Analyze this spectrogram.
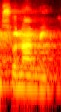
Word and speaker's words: tsunami: देखिए टी का कोई यूज़ नहीं है, यहाँ पर साइलेंट है टी, इसको पढ़ेंगे हम सुनामी। टी का कोई उपयोग नहीं आएगा क्योंकि साइलेंट है।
